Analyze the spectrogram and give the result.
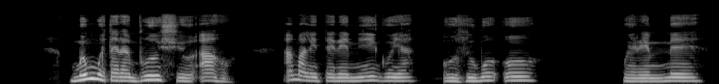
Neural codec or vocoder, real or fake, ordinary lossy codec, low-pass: none; real; none; 10.8 kHz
